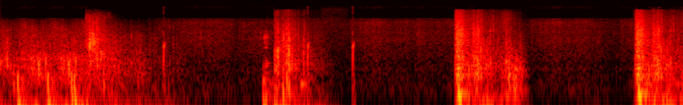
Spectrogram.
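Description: Dirt crunches in short bursts as blocks are dug away.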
